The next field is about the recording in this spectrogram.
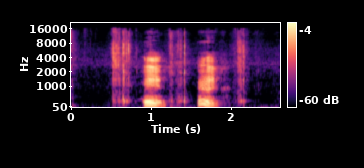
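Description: Crunching and chewing of fried plantain slices (tostones), a few brittle crackles scattered across the moment, broken by two loud, drawn-out voiced murmurs from the person eating.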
